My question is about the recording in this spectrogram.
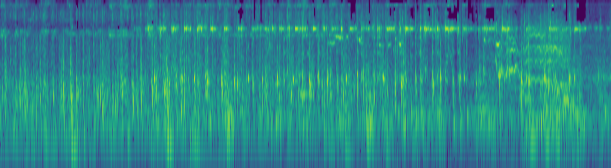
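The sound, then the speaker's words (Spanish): A horse-drawn carriage driven by postilions sets off at a brisk pace, hooves clip-clopping in a steady, dense rhythm while horses neigh and whinny repeatedly, loud throughout, with a faint rattling of the carriage underneath. “Los postillones habían recibido ya instrucciones y se pusieron rápidamente en camino, a un paso rápido, a una buena velocidad.”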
